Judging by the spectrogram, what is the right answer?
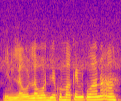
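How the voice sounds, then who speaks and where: A man's voice: high voice, animated, fast talker, a little hiss or hum. A man with an Ilocano accent acting a patient village council officer in an Ilocano radio drama comedy. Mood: concerned.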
